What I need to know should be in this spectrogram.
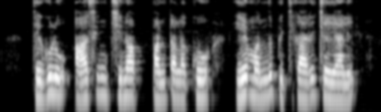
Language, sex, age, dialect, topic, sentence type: Telugu, male, 18-24, Central/Coastal, agriculture, question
